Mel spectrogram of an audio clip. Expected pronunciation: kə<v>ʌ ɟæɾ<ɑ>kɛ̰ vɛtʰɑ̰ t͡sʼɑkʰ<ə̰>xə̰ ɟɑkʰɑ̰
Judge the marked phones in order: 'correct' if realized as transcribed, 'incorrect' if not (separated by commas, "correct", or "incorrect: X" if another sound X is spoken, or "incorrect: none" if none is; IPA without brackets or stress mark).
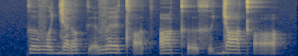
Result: correct, incorrect: ʌ, correct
